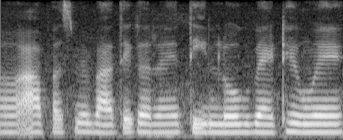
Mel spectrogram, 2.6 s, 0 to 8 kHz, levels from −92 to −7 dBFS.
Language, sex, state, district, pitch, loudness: Hindi, female, Chandigarh, Chandigarh, 175 Hz, -19 LUFS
